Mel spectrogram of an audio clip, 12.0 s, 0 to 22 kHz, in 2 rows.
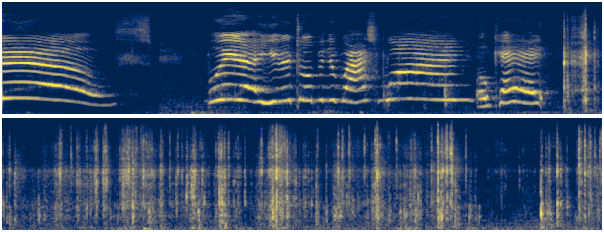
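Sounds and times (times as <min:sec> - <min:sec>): packaging crinkling and rustling: 0:05.6 - 0:12.0.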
